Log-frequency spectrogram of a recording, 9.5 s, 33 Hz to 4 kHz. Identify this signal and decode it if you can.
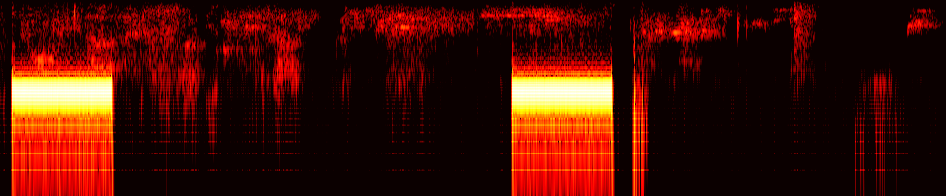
Ringback tone (Europe, 425 Hz).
